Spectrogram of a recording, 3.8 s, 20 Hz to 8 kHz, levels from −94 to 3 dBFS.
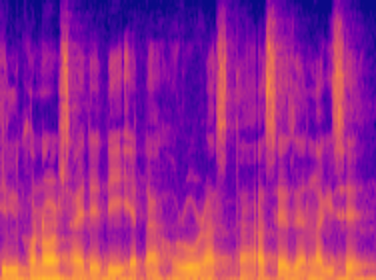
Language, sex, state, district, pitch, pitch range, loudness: Assamese, male, Assam, Hailakandi, 105 Hz, 100-115 Hz, -18 LUFS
